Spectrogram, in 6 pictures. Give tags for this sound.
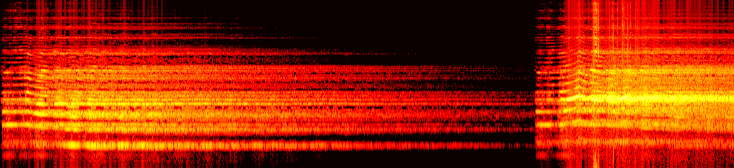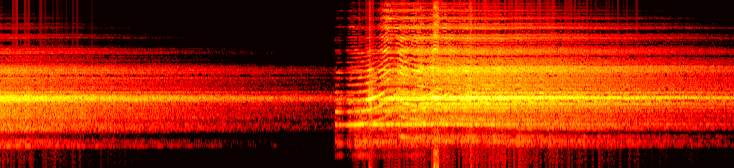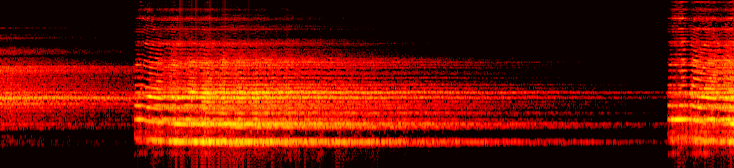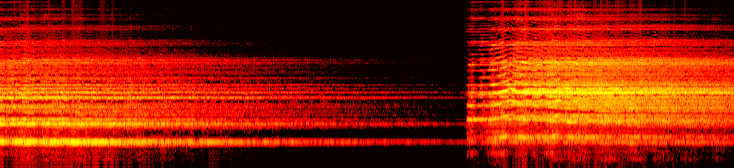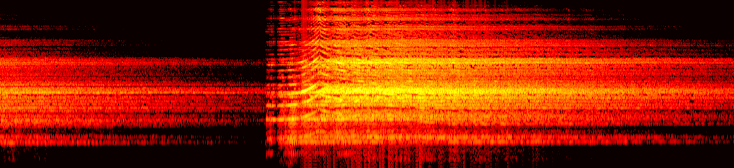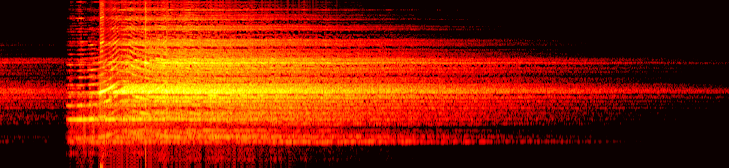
crying creepy fear scary space drone alien horror Ethereal dark ambient

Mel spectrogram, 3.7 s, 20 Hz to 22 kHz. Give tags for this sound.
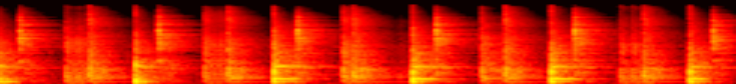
acoustic beat 130-bpm bottle fast container breakbeat percs food improvised metal industrial dance loops drum-loop hoover beats cleaner ambient music loop groovy hard garbage drums break percussion

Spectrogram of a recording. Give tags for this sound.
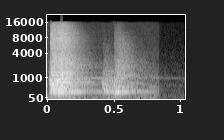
hit steel noise

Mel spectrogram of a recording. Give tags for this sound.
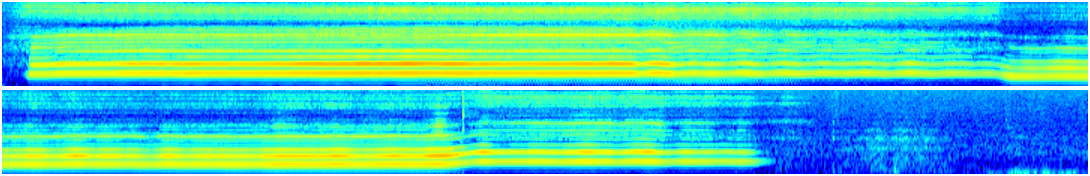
female long sing vocal voice

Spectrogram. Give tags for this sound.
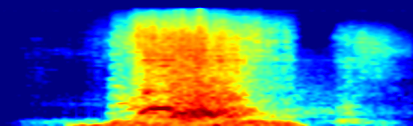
growl monster creature snarl roar

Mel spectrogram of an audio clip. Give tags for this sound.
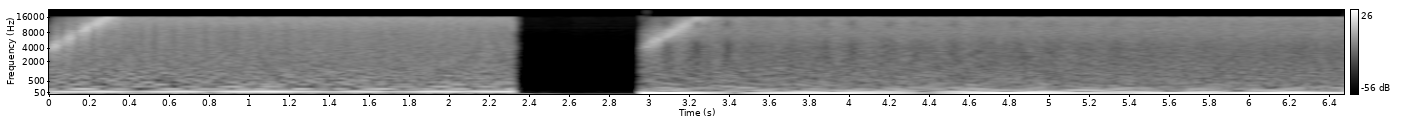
processed bass

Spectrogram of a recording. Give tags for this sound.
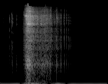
ceramic ceramic-bowl marble glass-marbles glass shaken bowl shaking shake marbles

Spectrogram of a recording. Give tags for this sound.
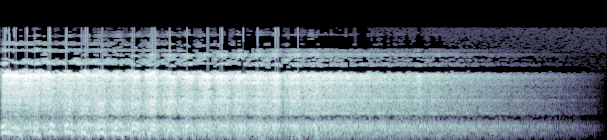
clowny laugh

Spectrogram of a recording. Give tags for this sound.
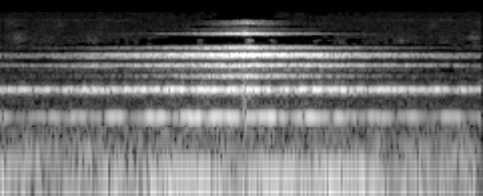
bells house

